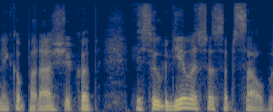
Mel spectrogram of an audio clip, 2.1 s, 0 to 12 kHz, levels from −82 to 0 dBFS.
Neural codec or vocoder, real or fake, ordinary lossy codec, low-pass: codec, 24 kHz, 0.9 kbps, WavTokenizer, medium speech release version 1; fake; AAC, 32 kbps; 10.8 kHz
